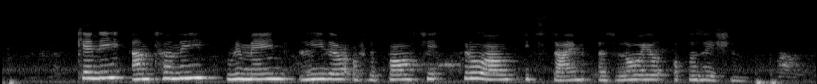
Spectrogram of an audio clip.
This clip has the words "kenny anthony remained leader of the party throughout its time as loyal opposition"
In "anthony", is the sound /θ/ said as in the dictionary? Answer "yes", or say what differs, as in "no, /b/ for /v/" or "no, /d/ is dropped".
no, /t/ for /θ/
